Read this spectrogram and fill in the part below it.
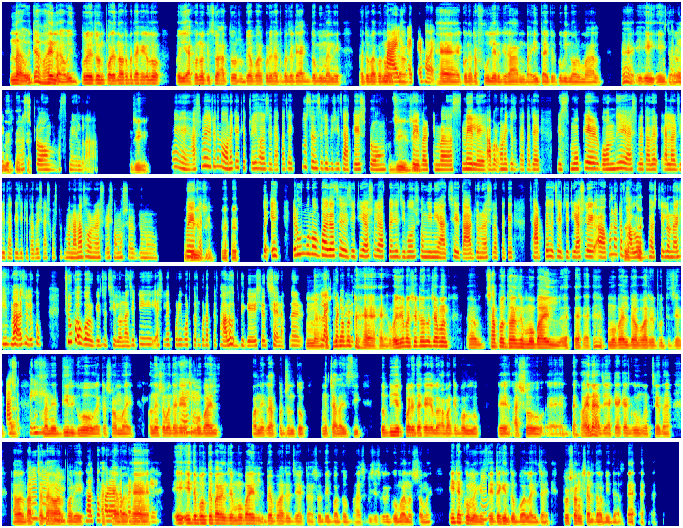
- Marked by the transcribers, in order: in English: "mild"; giggle; in English: "sensetivity"; chuckle; giggle; laughing while speaking: "কিংবা আসলে খুব সুখকর কিছু ছিল না"; laughing while speaking: "ভালোর দিকে এসেছেন আপনার লাইফ পার্টনার এর জন্য?"; laugh; giggle; horn; "আসলে" said as "আসদে"; chuckle
- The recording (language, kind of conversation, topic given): Bengali, podcast, সম্পর্কের জন্য আপনি কতটা ত্যাগ করতে প্রস্তুত?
